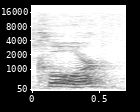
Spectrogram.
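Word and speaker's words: Qor: I'm using core watercolors it's q r pronounced core that's made my golden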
